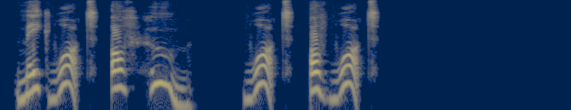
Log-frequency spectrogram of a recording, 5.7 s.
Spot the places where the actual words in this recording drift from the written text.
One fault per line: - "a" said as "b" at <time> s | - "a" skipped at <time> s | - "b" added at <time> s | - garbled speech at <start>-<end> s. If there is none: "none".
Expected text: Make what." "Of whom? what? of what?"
none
